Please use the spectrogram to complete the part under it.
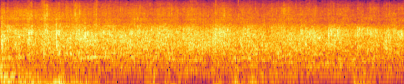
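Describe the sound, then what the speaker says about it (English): An audience at an eighth grade moving-up ceremony applauds an art award recipient, a moderate, continuous patter of many hands heard from a distance. "Give a round of applause to our art recipient."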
